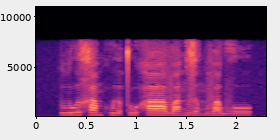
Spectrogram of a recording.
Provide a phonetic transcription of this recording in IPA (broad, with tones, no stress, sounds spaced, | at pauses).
l u˨˦ ə̯ x a˧ m h w ɨ̰˧˨ ə̯ t̪ ṵ˧˥ h aː˧ v a˨˦ n z ə˧˩ m v a˧ w ɣ o˧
